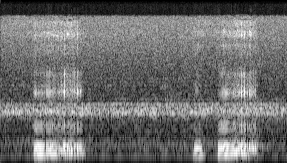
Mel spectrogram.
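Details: Snoring from a sleeping cat, two raspy, rattling breaths roughly three seconds apart with a short snort between them, a faint steady hum in the background.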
